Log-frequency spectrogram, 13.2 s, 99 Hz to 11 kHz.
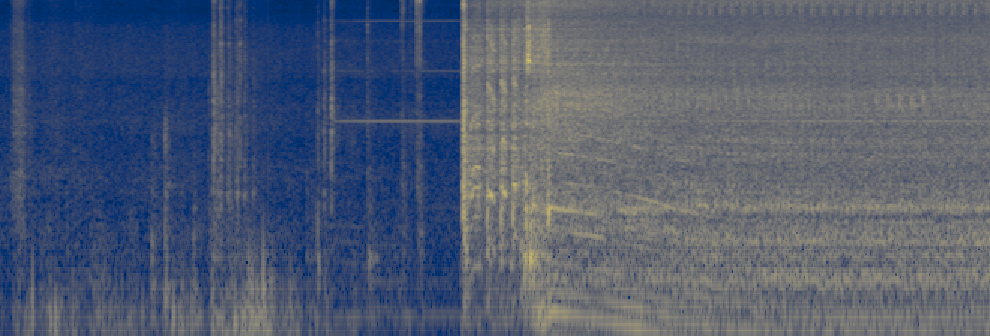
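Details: Audi A4 B6 1.8T petrol, after replacing ignition coils (one found faulty) that caused misfire and jerking under acceleration: a few clicks, quick crank, instant catch, faster than ever, then steady even idle with no stumble; normal idle.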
